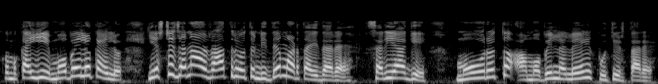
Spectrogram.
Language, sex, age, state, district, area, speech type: Kannada, female, 30-45, Karnataka, Bangalore Rural, rural, spontaneous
